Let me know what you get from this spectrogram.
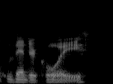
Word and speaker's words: Vander Kooy: Today, we have Daniel Vanderkooy. I'm pretty sure I pronounced your name correctly. – Yeah, you got it.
